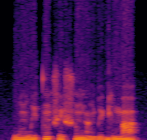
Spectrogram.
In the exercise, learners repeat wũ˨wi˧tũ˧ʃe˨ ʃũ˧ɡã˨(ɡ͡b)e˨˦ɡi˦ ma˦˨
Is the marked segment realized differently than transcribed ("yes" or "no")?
no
